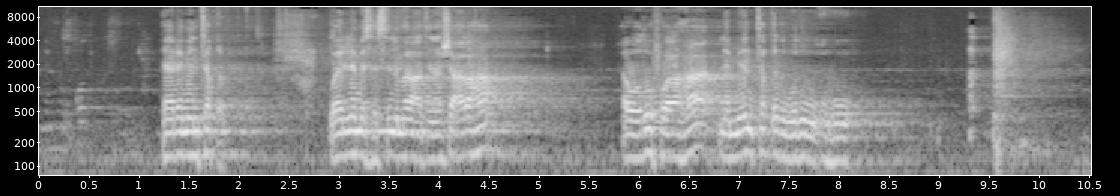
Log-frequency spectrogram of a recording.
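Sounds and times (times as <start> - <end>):
speech: 0.4 - 4.8, 5.8 - 8.2
single sharp sneeze: 9.5 - 10.4.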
